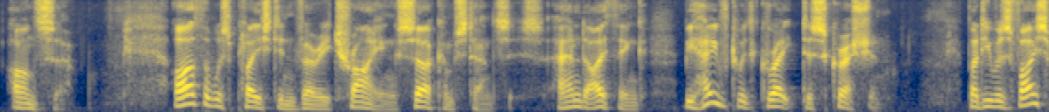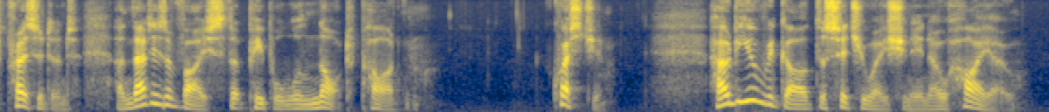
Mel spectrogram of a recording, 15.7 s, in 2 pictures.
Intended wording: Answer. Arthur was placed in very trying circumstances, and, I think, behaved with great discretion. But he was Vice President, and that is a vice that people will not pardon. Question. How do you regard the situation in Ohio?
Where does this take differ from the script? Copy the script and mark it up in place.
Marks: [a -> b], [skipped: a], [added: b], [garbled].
Answer. Arthur was placed in very trying circumstances, and, I think, behaved with great discretion. But he was Vice President, and that is a vice that people will not pardon. Question. How do you regard the situation in Ohio?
